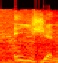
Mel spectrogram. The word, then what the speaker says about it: AZN: Nous irons également faire un petit tour au AZN prononcé Asian.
